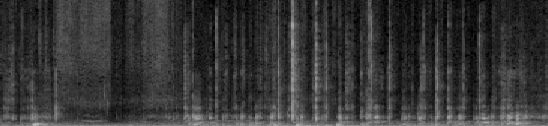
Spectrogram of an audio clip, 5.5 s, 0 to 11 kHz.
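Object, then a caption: Hard plastic game controller. Gloved fingers hold a black PS3 controller, its hollow hard plastic shell lying on black fabric, while a cotton swab scrubs and scratches around the face buttons. The result is a steady, dry scratching texture broken by short, sharp ticks and clicks, with a louder tap near the start and another around the middle.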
